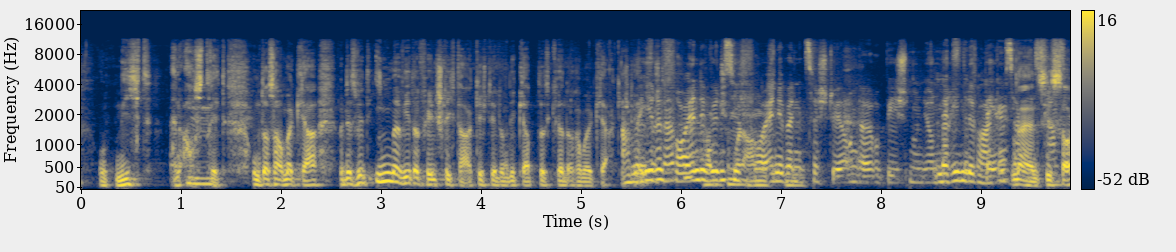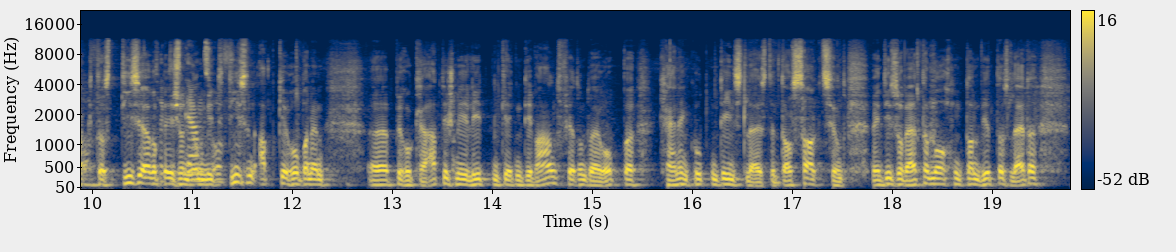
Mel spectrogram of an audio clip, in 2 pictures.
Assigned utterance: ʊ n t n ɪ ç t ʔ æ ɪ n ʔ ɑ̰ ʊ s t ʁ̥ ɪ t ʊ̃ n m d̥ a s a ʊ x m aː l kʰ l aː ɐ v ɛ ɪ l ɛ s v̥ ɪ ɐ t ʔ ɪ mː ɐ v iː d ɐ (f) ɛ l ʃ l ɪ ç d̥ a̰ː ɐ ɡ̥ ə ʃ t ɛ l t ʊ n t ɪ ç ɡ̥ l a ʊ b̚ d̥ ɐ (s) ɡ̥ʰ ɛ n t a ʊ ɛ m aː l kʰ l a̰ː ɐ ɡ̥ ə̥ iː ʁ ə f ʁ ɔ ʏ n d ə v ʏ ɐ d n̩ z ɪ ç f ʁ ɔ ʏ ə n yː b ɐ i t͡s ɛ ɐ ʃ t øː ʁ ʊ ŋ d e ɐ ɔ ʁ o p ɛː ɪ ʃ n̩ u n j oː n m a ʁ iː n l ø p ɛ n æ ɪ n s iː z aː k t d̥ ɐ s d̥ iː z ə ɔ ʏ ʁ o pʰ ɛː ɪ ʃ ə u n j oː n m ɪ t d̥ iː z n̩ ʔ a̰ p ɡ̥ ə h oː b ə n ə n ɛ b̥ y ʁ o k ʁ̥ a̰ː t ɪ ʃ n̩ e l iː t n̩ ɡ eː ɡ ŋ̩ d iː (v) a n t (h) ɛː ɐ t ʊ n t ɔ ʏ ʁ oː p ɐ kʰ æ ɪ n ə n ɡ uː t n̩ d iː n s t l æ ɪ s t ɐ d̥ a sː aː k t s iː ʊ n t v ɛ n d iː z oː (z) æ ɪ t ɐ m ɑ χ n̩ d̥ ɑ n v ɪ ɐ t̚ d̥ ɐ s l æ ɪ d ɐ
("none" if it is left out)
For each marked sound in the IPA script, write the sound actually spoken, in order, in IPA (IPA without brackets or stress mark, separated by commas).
f, s, v, f, v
